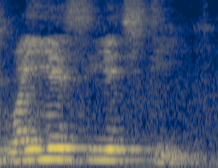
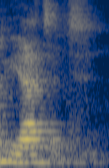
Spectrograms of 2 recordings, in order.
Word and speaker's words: yacht: For example, somebody was teaching like this, YACHT, and then the teacher pronounced it like that, Yachet. It's normal. YACHT, Yachet. We will also pronounce it like that. But the pronunciation is Yacht, not Yachet.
